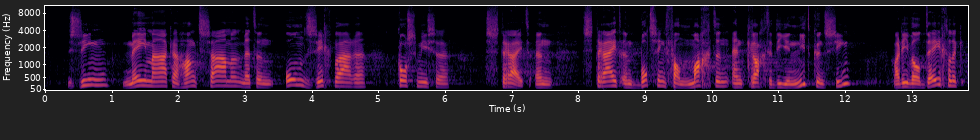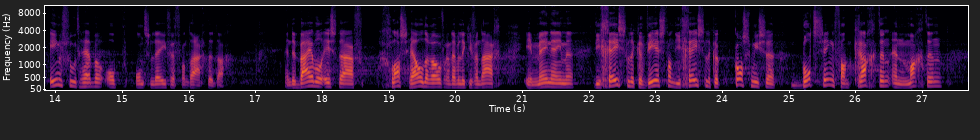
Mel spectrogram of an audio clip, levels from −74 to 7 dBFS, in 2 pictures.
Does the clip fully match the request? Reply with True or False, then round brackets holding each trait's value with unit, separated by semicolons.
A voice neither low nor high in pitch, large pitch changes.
True (160 Hz; 5.7 semitones)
